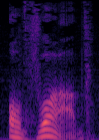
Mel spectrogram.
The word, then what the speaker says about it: oeuvre: It's pronounce it again. – Oeuvre. It's a French word for entire body of work. – Oeuvre. Oeuvre? – Yeah. Good.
